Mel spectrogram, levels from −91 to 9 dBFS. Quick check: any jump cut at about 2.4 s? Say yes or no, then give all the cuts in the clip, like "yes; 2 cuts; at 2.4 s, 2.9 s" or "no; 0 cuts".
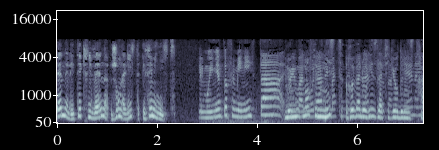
no; 0 cuts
